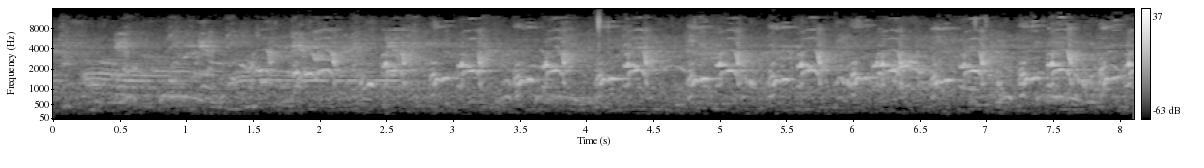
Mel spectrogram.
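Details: Little friarbird calling at Hervey Bay, Queensland: a steady run of short, chirpy and slightly squawking notes, some bending up or down, coming almost twice a second over eight seconds, with other chatter and a faint background hiss.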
